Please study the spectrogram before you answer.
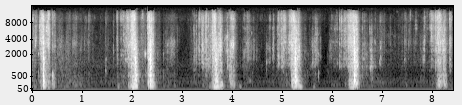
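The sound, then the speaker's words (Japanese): A knife chops through stacked napa cabbage leaves into bite-size pieces for a hot pot, making crisp, crunchy cuts in short, separate bursts, some in quick pairs, with near silence between them. “重ねてね、切るんですよ。白菜を。白菜を重ねて切って、で、重ねたまま鍋に並べていくわけですね。”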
